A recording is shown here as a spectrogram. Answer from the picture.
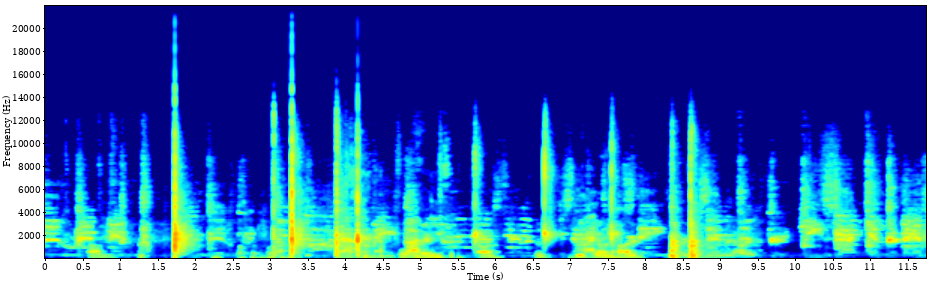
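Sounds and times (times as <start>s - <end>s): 
rhythmic rapping voice: 0.0s - 11.7s
speech: 0.6s - 1.4s, 4.8s - 9.6s
hand clapping: 1.3s - 2.1s, 3.0s - 4.5s, 7.4s - 7.8s, 8.4s - 8.9s
laughter: 2.2s - 6.0s.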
